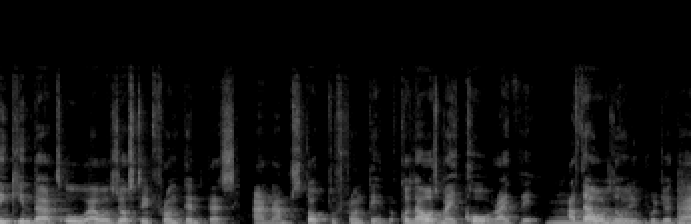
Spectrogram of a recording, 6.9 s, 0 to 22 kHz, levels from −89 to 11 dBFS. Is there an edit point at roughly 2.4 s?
yes; 2 cuts; at 1.6 s, 2.4 s

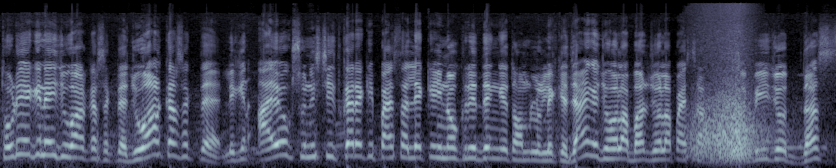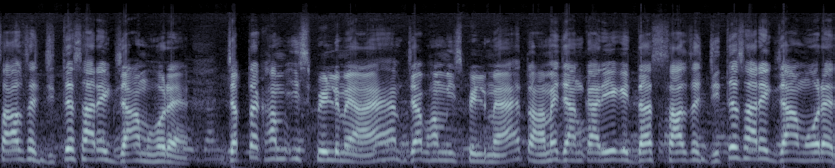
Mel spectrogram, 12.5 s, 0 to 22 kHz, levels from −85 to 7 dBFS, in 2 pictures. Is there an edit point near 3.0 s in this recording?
no; 1 cut; at 5.6 s

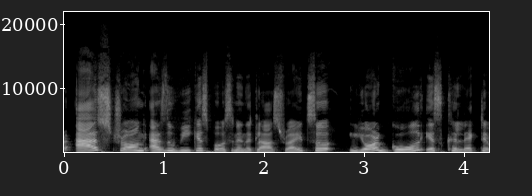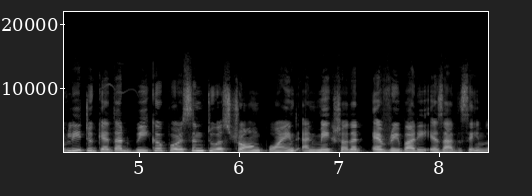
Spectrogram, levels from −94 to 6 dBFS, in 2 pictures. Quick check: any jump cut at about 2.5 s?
no; 0 cuts

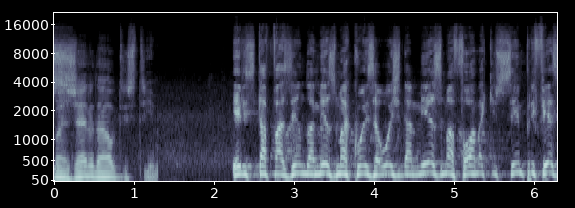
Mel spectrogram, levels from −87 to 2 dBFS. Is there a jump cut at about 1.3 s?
yes; 1 cut; at 1.3 s

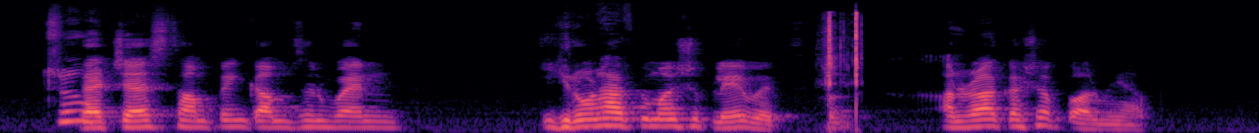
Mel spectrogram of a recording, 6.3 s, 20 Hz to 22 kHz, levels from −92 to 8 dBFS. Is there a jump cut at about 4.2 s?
yes; 1 cut; at 4.2 s

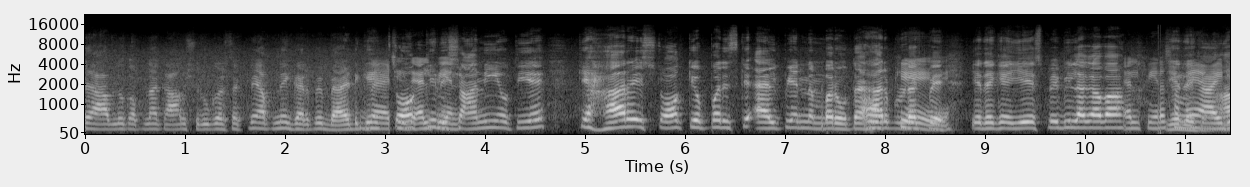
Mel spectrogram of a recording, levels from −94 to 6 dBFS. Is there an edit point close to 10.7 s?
yes; 2 cuts; at 3.1 s, 10.7 s

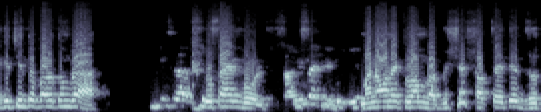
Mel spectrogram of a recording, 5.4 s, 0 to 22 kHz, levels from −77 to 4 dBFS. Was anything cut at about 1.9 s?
yes; 1 cut; at 1.9 s

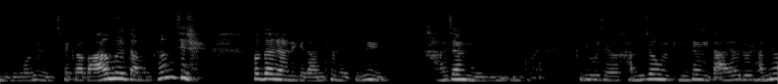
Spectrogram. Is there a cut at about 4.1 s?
no; 1 cut; at 5.6 s

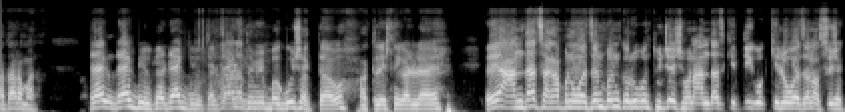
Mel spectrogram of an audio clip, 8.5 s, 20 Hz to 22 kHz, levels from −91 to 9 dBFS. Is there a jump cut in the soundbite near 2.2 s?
yes; 1 cut; at 2.2 s

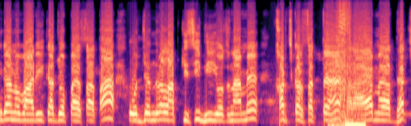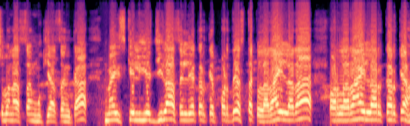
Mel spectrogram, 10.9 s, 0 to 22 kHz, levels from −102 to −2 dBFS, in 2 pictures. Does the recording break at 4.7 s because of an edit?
yes; 1 cut; at 4.7 s

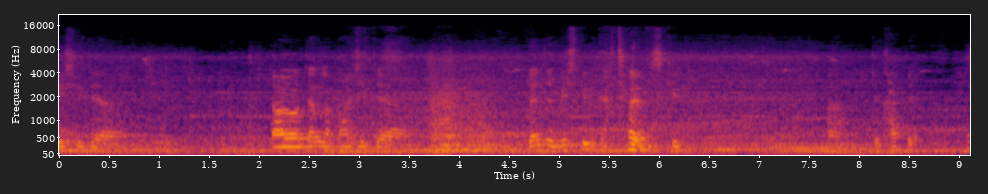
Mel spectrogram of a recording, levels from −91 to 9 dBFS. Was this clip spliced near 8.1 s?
no; 0 cuts

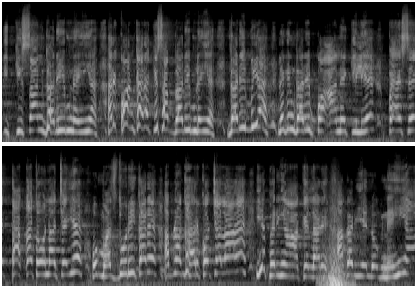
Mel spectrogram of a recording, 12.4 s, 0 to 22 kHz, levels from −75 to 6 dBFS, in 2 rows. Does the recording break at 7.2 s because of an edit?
no; 1 cut; at 11.1 s

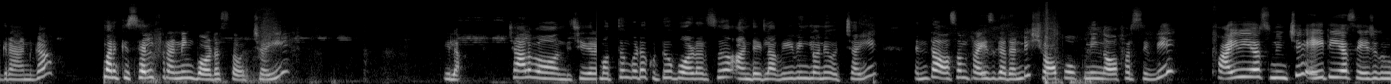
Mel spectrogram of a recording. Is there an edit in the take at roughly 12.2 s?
yes; 3 cuts; at 1.0 s, 6.0 s, 12.2 s

